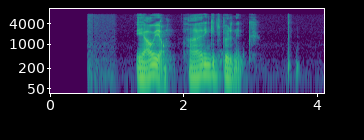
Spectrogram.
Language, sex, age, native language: Icelandic, male, 20-29, Icelandic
